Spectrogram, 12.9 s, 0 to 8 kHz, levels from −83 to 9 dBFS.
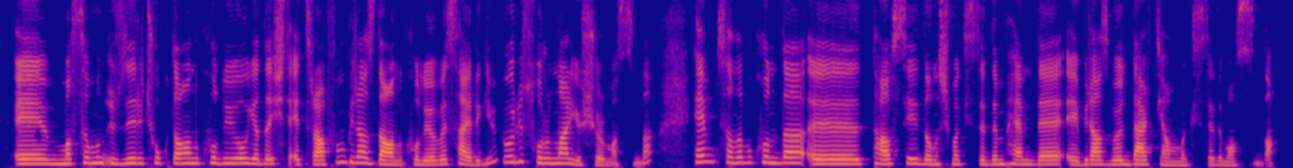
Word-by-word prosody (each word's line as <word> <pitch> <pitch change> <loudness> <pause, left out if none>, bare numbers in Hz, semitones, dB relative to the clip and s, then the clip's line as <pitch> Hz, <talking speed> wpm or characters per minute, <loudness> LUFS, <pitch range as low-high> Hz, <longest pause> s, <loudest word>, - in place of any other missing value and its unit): eee, 220 +1 +5
masamın 230 +5 +1
üzeri 240 +1 -1
çok 255 +1 -8
dağınık 245 +1 +1
oluyor 245 -1 +1
ya 225 -2 0
da, - - +2
işte, 220 0 -4
etrafım 205 +8 0
biraz 265 -4 0
dağınık 190 -2 +4
oluyor 185 +1 0
vs. 210 +1 -6 0.2
gibi, 240 - -7
böyle, 295 +2 -1
sorunlar 245 -5 +1
yaşıyorum, 170 -6 -4
aslında. - - -8 0.4
Hem 315 +2 +1
sana 270 -3 -3
bu 275 - -9
konuda, 260 -2 +2
eee, 215 0 +3
tavsiye 215 0 +1
danışmak 205 0 -3
istedim 205 -1 -4
hem 195 -2 -2
de, 200 0 +2
eee, 185 -1 -2
biraz, 195 -1 +1
böyle, 195 0 -1
dert 195 -1 +3
yanmak 165 -1 -6
istedim, 165 -1 -9
aslında. 160 0 -7
215 Hz, 165 wpm, -23 LUFS, 195-245 Hz, 0.4 s, eee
